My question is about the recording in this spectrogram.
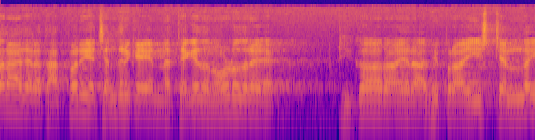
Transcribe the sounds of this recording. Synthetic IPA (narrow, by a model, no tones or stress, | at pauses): ɐɾaːd͡ʒɐɾɐt̪aːt̪̚pɐɾijɐt͡ʃɐnd̪ɾikɐjɐnːɐt̪ɛɡe̞d̪unoːɽud̪ɾe | ʈikaːɾaːjɐɾɐːbʱipɾaːjɐiʂʈɛlːɐ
